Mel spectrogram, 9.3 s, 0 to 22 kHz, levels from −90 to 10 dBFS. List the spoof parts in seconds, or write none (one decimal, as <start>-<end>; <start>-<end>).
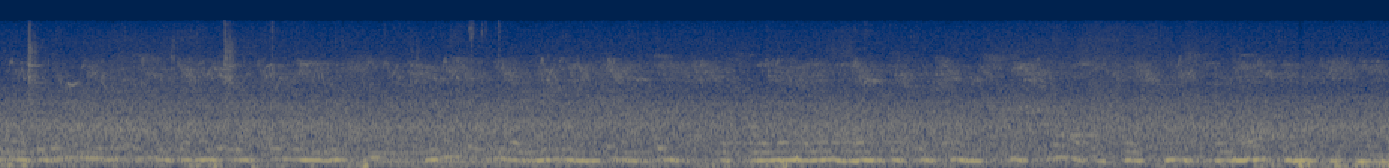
3.5-5.9; 7.4-9.3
